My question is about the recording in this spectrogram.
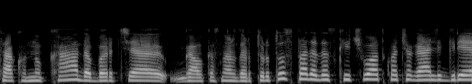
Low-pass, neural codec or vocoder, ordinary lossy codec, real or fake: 5.4 kHz; none; Opus, 24 kbps; real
